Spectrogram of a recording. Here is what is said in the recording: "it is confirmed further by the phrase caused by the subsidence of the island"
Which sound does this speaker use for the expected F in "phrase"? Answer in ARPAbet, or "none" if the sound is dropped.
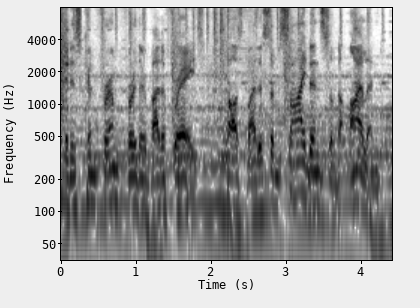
F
